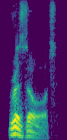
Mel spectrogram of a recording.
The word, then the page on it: resort: British English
